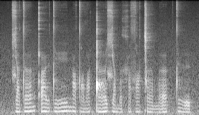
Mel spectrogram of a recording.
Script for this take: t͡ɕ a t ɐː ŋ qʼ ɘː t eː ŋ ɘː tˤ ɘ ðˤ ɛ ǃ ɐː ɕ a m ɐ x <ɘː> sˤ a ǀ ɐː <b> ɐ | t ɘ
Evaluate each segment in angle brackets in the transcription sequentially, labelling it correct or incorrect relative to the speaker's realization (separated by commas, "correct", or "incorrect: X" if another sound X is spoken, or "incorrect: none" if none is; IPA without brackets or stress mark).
incorrect: ɘ, incorrect: m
